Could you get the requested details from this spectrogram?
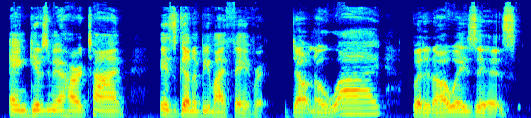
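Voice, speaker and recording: Woman, low voice, warm tone, chatty crafting voice-over, cheerful. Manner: chatty and cheerful, laughs at her own struggles. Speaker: craft video host.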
